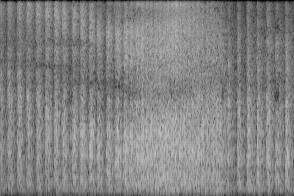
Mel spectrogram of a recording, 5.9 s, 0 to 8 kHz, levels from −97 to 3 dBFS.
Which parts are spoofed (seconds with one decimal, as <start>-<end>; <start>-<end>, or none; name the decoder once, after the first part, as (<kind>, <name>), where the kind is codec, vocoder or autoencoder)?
2.3-2.9 (vocoder, WaveNeXt); 4.2-5.4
